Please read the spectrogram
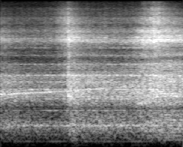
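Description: Film trailer soundtrack: an airy, hissing ambient sound-design bed with faint steady tones, swelling in two brief noisy surges, about a second in and again at the end.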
